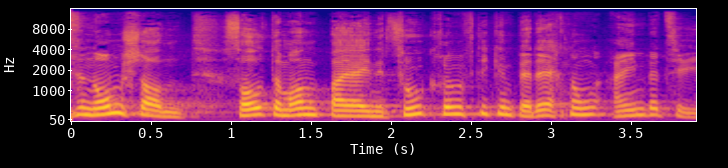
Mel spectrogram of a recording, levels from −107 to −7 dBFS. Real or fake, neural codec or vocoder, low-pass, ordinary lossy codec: real; none; 14.4 kHz; none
